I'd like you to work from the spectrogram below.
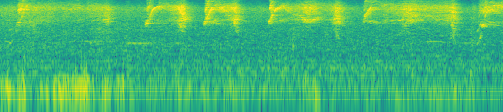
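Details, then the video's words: Baby monkey crying loudly, said to be having a seizure and needing its angry mother's care: a run of shrill, arching squeals repeated about every half second over low background rumble. "Baby monkey cries loudly"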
